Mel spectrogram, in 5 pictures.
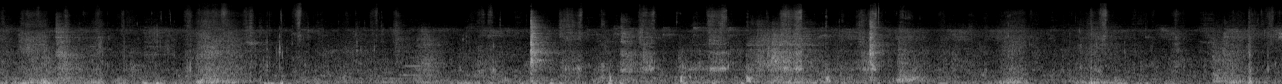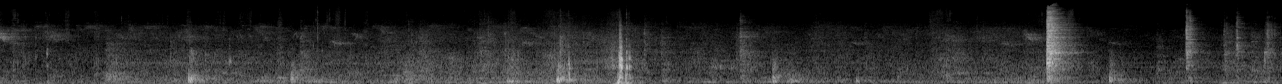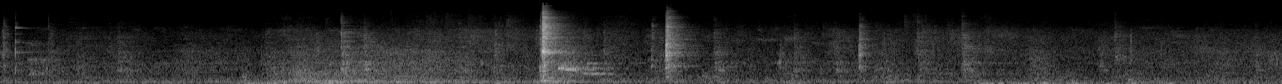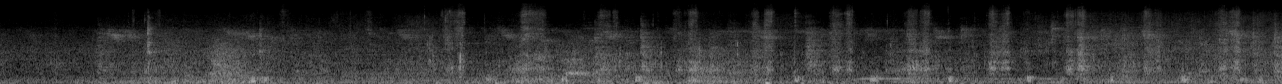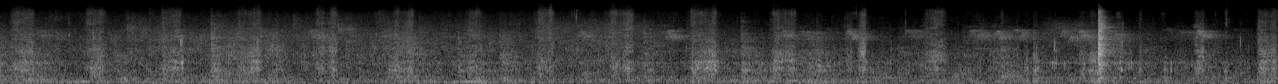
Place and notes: Eine Kuh leckt Mineralsalz aus einem Eimer.
A cow licks mineral salt from a bucket.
